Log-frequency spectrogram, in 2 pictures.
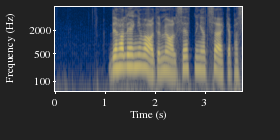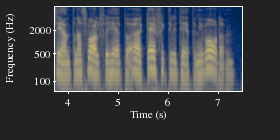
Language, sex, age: Swedish, female, 38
